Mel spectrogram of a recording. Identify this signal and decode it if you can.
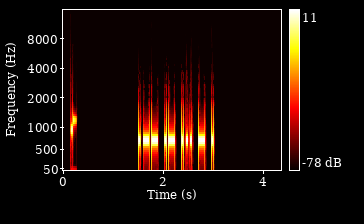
Morse code, heard as a keyed tone, about 28 wpm, 700 Hz. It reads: WASTE
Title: Top 1751-2000 Words 28wpm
